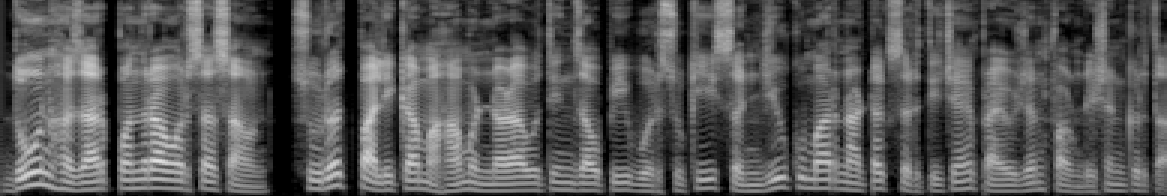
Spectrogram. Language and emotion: Goan Konkani, neutral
